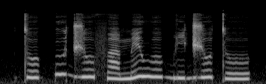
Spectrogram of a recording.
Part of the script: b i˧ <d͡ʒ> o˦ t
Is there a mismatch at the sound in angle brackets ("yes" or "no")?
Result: no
